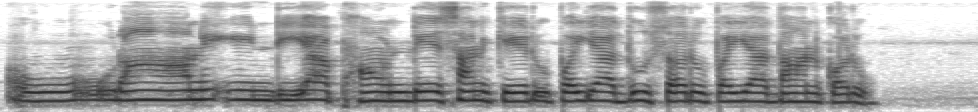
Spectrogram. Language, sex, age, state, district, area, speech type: Maithili, female, 60+, Bihar, Sitamarhi, rural, read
